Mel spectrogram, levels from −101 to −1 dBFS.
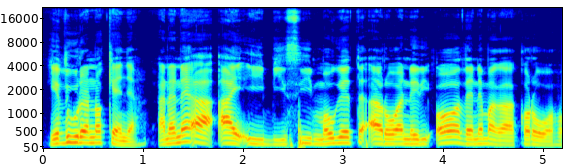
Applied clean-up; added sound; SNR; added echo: none; none; none; none.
